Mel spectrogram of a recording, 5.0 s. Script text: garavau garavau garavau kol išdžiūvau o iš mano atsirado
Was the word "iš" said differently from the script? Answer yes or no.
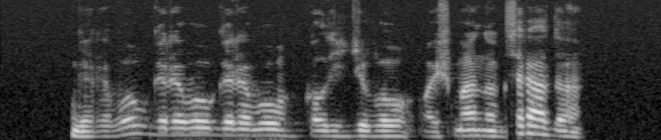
no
